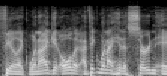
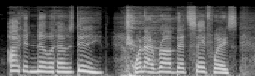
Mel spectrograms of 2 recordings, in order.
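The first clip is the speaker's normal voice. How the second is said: goofy, high-pitched cartoon character voice; 9 semitones higher than usual. Imagining an old person caught doing something illegal, South Park voice. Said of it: "why do you sound like South Park?".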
